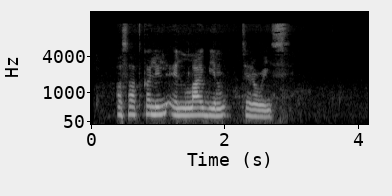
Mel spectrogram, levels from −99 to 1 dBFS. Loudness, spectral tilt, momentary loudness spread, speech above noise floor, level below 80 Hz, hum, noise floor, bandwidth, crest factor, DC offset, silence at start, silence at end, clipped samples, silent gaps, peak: -37 LUFS; -6 dB/octave; 12 LU; 44 dB; -80 dBFS; none; -80 dBFS; 11.5 kHz; 16 dB; under 0.1%; 0.4 s; 1.25 s; under 0.1%; none; -24 dBFS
